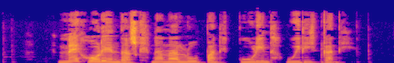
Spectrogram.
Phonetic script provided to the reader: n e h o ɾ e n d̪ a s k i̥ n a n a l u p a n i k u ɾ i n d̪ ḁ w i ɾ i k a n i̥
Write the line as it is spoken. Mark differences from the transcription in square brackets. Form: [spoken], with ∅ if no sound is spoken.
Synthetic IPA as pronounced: n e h o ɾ e n d̪ a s k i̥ n a n a l u p a n i k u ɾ i n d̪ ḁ w i ɾ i k a n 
